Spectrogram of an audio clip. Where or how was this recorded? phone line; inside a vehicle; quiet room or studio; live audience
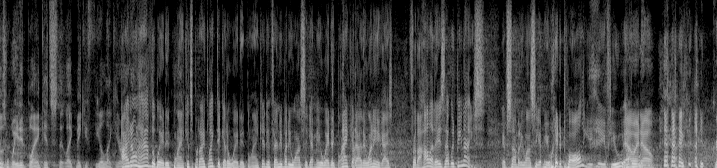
live audience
